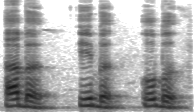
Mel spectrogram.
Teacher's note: حروف قلقلہ 5 ہیں: قاف، طا، با، جیم، دال، جن کا مجموعہ قطب جد ہے۔ جب ان پر جزم ہو تو ان کو پڑھتے وقت ان کے مخرج ٹکر کھا کر الگ ہو جاتے ہیں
